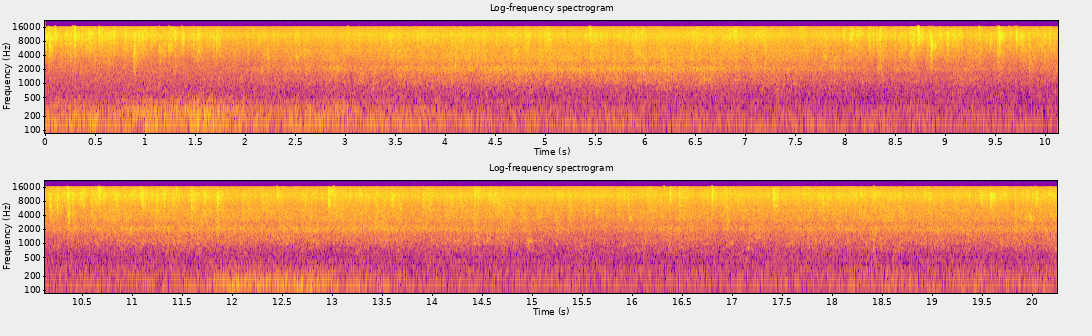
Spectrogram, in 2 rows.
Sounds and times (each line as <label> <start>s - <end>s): nice rolling thunder 0.0s - 4.4s
rain 0.0s - 20.2s
nice rolling thunder 11.8s - 13.4s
